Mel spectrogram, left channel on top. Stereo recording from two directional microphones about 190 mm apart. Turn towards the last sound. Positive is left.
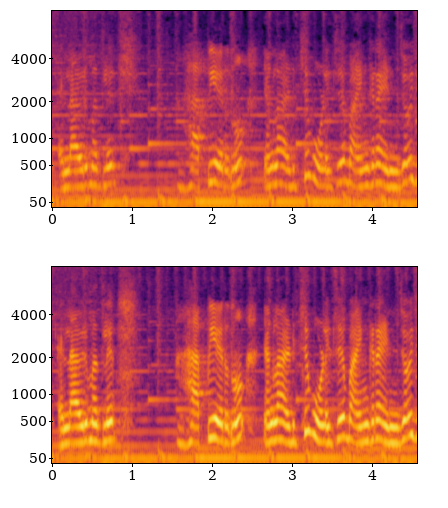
turn(degrees=-25)  # may be behind; listen again after turning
